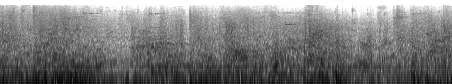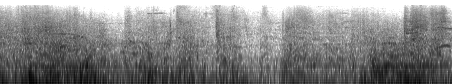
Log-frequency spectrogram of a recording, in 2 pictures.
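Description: Spell effects burst and crackle in a fast video game fight.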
